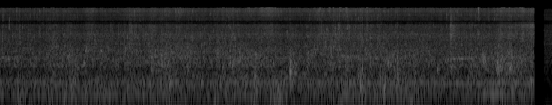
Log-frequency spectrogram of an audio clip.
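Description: Small motorboat underway on open sea: a Mercury outboard engine running steadily under wind on the microphone and water washing against the hull. The sound cuts off abruptly near the end.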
